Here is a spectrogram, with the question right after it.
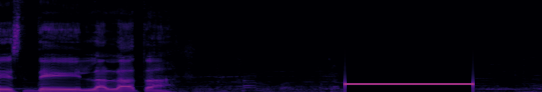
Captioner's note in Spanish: bip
